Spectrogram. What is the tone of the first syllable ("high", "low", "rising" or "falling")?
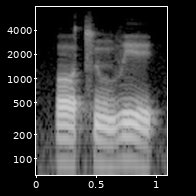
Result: low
